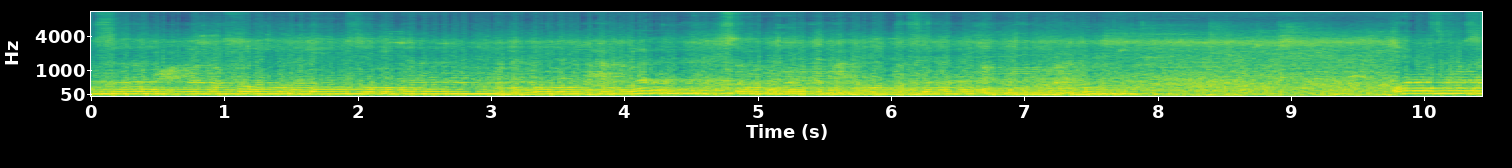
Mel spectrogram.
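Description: A man's low voice chanting through a microphone and PA system, holding long notes and sliding slowly from one pitch to the next.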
